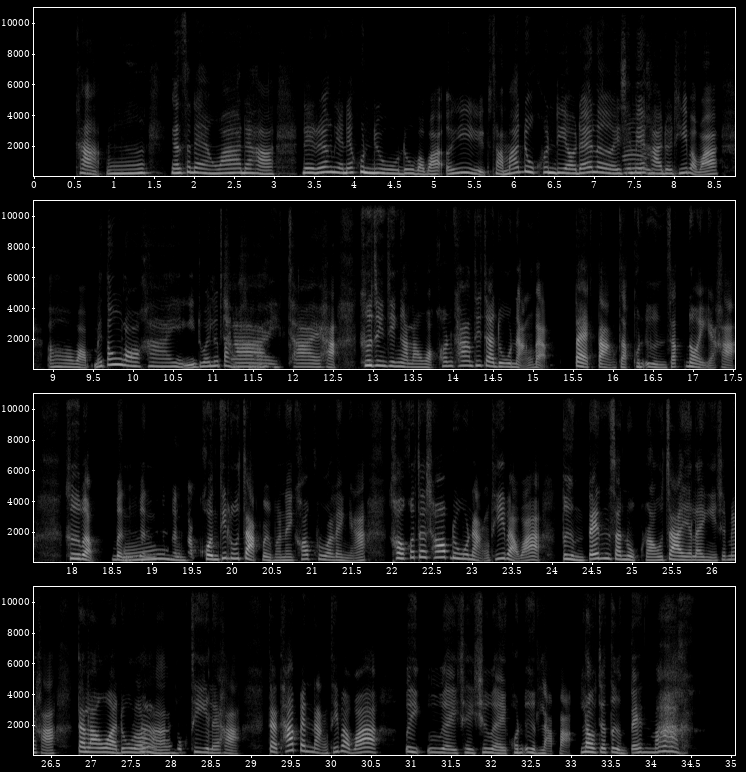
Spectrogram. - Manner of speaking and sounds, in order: laughing while speaking: "มาก"
- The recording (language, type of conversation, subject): Thai, podcast, อะไรที่ทำให้หนังเรื่องหนึ่งโดนใจคุณได้ขนาดนั้น?
- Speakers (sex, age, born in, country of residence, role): female, 35-39, Thailand, Thailand, host; female, 35-39, Thailand, United States, guest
